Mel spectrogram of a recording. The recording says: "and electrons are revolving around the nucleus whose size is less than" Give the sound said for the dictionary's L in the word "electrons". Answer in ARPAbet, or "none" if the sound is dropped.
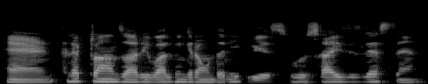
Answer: L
